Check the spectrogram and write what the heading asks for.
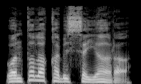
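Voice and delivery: plain reading voice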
